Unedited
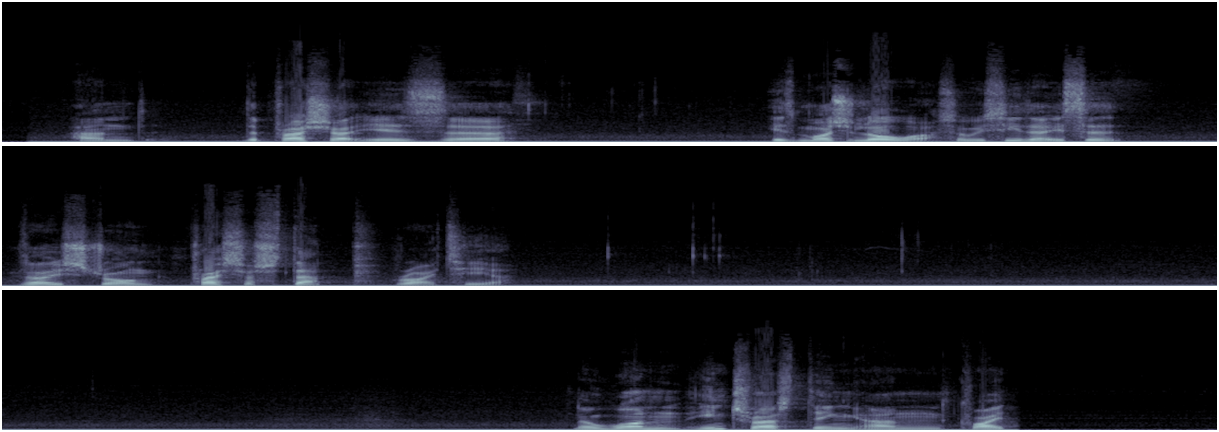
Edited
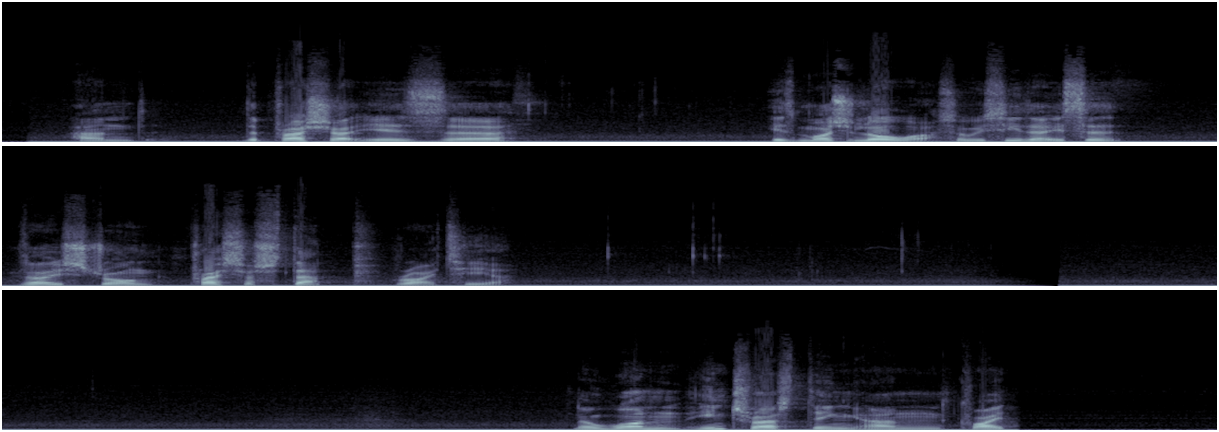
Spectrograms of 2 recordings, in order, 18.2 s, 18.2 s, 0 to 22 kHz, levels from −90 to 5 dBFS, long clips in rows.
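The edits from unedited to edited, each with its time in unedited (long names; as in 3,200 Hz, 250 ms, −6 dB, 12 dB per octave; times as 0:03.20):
0:10.86–0:11.36: fade out and dull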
